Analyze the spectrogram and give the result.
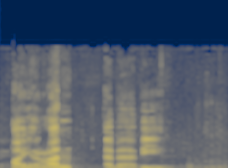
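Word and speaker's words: طيرًا أبابيل: So you're going to have something else, which we're going to study in Tajweed, called idhar, where you actually pronounce the tanween. So you would say tayran ababil.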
